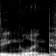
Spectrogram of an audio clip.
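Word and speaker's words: Englund: That's England with a U. – U. Right? It's right. It's England with a U, but it's still pronounced England.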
